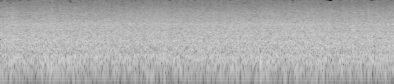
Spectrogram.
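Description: Heavy tropical downpour: a loud, steady hiss of rain falling onto a flooded street.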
